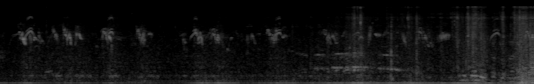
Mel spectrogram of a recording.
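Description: Common babblers chirping faintly: quick, short, high chirps several times a second, thinning out after about four and a half seconds, with some soft rustling near the end.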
